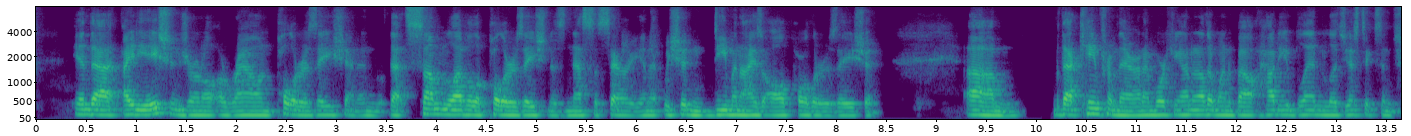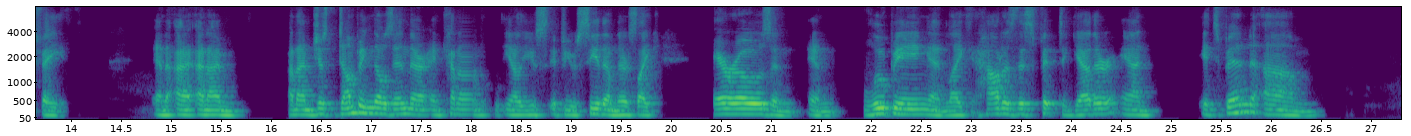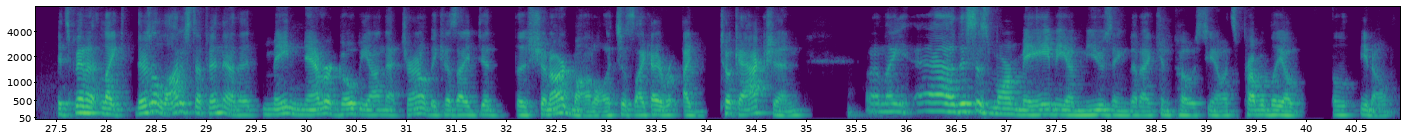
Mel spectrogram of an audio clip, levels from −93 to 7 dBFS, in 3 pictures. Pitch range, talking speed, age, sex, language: 115-140 Hz, 190 wpm, 40-59, male, English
